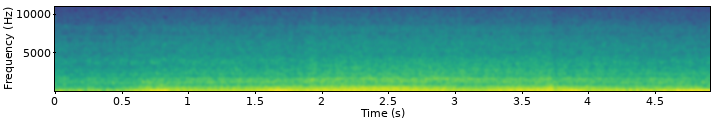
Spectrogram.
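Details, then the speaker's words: VW Jetta with a light rev giving a smooth even engine note and no puffing or ticking, after sealing an exhaust leak with exhaust putty. "it sounds like it's nicely sealed up so i'm going to take it for a drive and see if i see if it still sounds good"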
